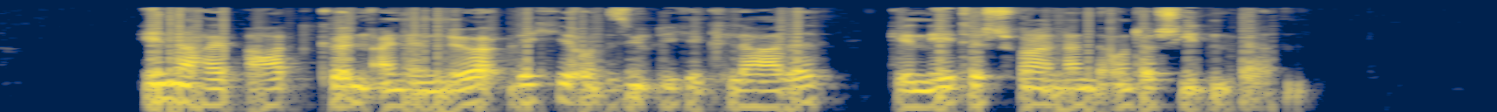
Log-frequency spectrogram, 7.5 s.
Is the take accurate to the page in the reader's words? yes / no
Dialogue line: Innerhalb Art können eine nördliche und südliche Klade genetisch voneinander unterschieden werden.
yes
